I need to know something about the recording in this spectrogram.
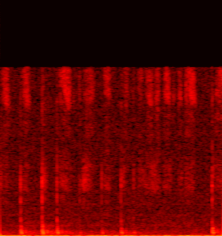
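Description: Faint scratching and light ticking of a stylus writing by hand on a tablet screen.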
